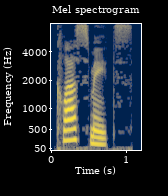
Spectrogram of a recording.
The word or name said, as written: classmates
